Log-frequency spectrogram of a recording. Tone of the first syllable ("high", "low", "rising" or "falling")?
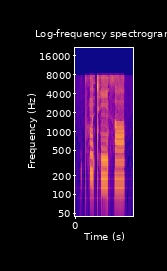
falling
